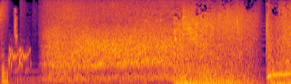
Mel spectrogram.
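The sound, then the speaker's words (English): A sap bomb attack sound effect in a video game battle: a sharp opening burst, then a sustained loud, noisy rush, and a brief rising tone at the end. “Full Rosa used sap bomb. Doving is covered in tree sap.”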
